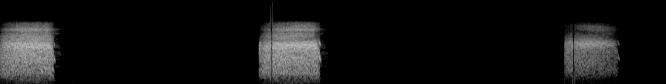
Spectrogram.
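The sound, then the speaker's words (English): A barn owl's harsh, hissing screech sounds three times, each lasting about half a second, separated by long silent gaps. The calls are loud and breathy, with no other sounds around them. “the answer is barn owl”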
